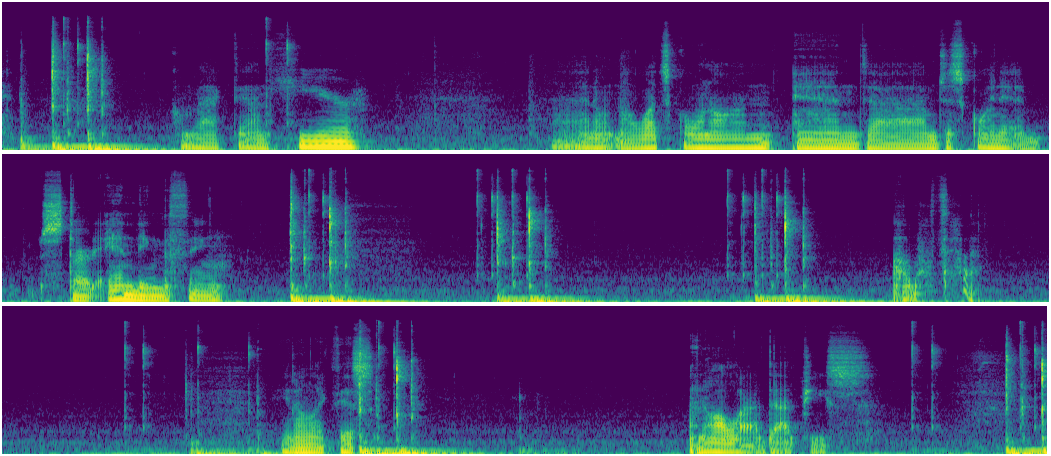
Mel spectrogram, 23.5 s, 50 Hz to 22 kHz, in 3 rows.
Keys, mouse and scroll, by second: 0.4 e, 0.7 g, 8.3 middle click, 10.1 e, 10.4 g, 10.9 click, 11.6 e, 11.9 g, 13.5 e, 13.8 g, 18.4 e, 18.7 g, 23.3 e.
